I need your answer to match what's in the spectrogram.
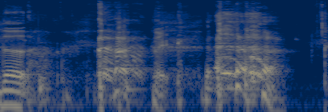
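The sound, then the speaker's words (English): A few sharp coughs come in quick succession, each a rough burst of breath mixed with throaty voicing, ending in a brief quiet pause. “Before you talk, cough.”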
